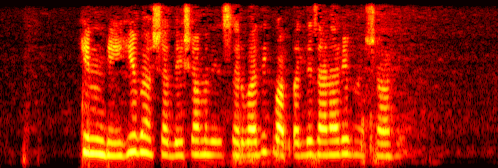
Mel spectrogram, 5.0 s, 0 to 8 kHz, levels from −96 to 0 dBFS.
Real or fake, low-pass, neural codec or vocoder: real; 7.2 kHz; none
